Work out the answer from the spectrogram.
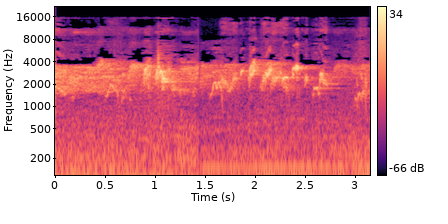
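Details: Red-whiskered bulbul kích bổi song used to train bulbuls for contest singing: fast jumbled chirps and warbles, rising into a louder run of sharp notes in the second half.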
